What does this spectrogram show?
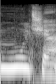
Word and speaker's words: мульча: Все-таки мульча, а не мульча, говорит нам Владимир Сметанин, который когда-то делал программу «Домохозяин», зашел и сказал в студию: делайте правильное ударение, да, ставьте правильное ударение. Договорились. Мульча.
